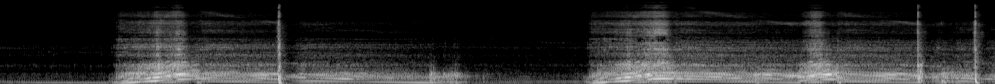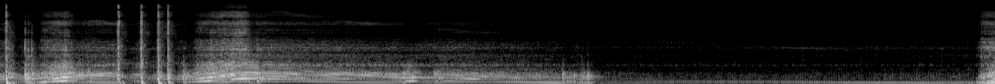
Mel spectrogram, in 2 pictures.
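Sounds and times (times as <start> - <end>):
car exhaust revving: 1.0 - 16.7, 19.6 - 19.9
exhaust pops and bangs: 2.8 - 3.2, 8.3 - 12.7.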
